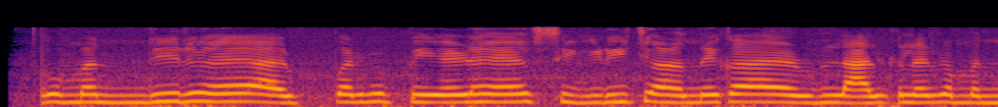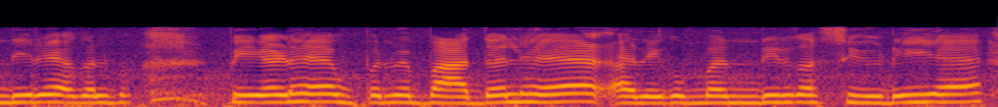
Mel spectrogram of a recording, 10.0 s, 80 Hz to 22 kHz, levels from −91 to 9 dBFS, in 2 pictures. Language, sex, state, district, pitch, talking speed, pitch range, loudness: Hindi, female, Bihar, Kishanganj, 265 Hz, 175 wpm, 255-280 Hz, -13 LUFS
